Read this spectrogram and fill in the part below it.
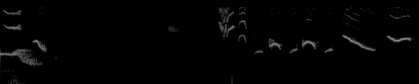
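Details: Indonesian orange-headed thrush singing a tight, loud song. A harsh opening note, a long pause, then a run of bright, clipped whistles with sharply dropping and rising slurs, repeated about every quarter second.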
